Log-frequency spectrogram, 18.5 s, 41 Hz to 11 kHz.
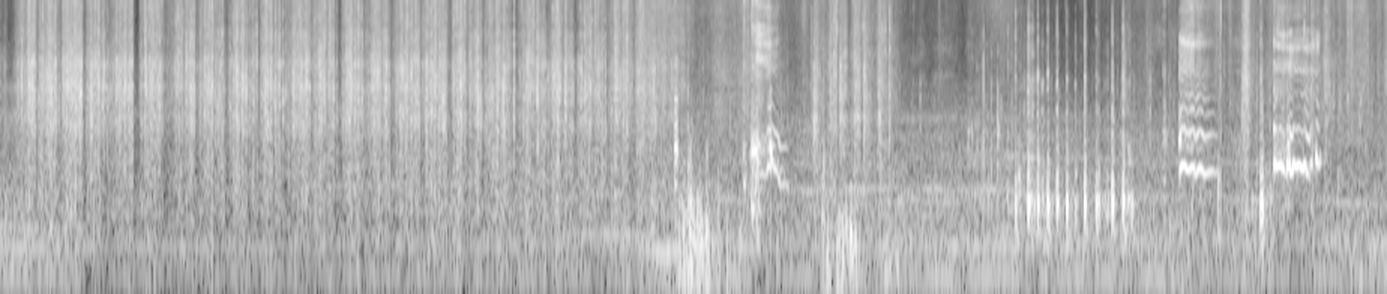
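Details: Female red Shiba Inu puppy, born 23 February 2012 and recorded 27 March 2012 indoors. Crinkling and rustling fill the first half. Then come short, high, wavering whimpers and yelps: one near the middle and two more toward the end.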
